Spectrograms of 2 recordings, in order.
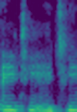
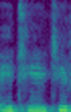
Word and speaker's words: AT-AT: I pronounced AT-AT as at instead of AT-AT for so long. It's kind of accepted to do both.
